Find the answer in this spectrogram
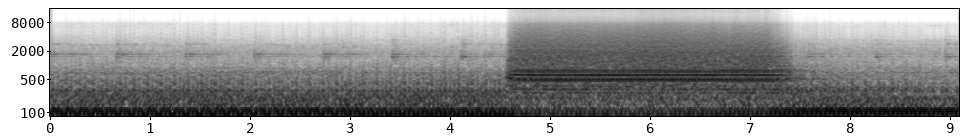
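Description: Diesel locomotives running with a steady low drone as a BNSF double-stack train rolls past. About halfway through, a multi-tone train horn sounds one blast of about three seconds.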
